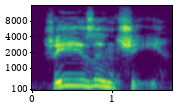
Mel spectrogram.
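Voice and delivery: loud, high eager agreement; jolly shopkeeper. A narrator's reading. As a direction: agree warmly and loudly. Doll mender agrees with customer.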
